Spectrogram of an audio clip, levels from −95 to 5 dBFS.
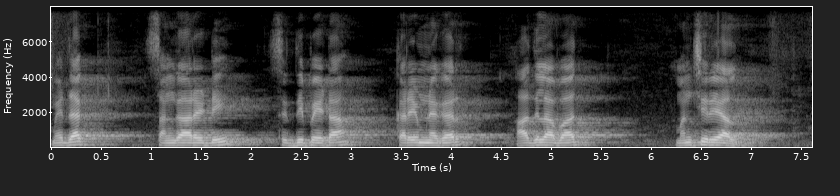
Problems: none marked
